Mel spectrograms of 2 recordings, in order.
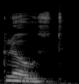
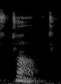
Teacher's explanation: por ejemplo, con closed es con d, con stopped es con t.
